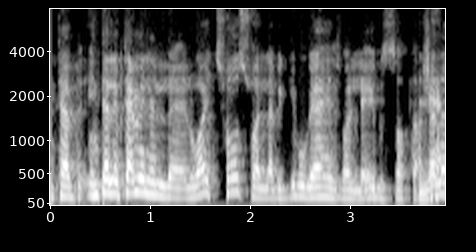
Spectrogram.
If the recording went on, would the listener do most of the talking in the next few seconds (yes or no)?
no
